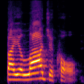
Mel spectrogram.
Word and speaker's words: biological: Biological, biological, biological. 5 syllables, okay? 5 syllables, 5 vowel sounds.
